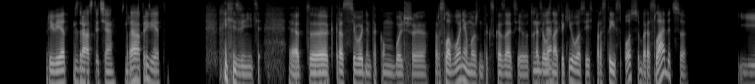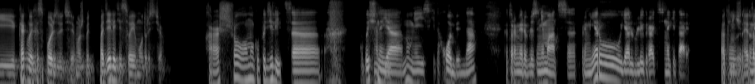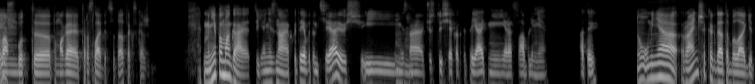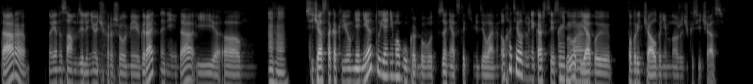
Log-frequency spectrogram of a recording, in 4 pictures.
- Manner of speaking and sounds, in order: chuckle; chuckle
- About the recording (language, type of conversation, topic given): Russian, unstructured, Какие простые способы расслабиться вы знаете и используете?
